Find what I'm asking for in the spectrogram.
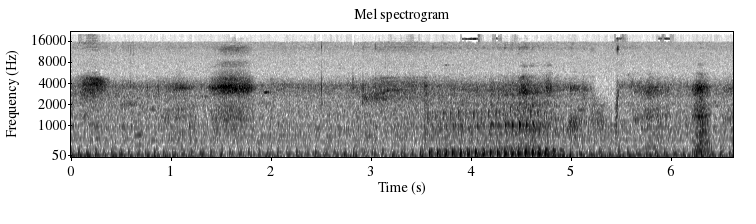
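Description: A motorcycle engine chugs steadily while riding uphill in heavy monsoon rain near Kalimpong, rising briefly to a louder rumble before settling back to a moderate, continuous putter.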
